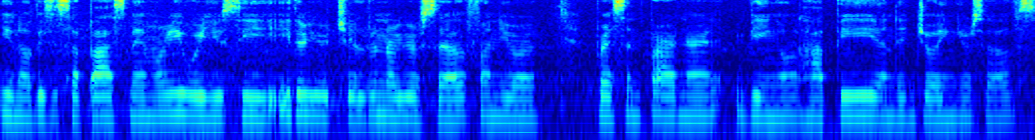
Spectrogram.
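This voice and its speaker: A woman with a non-native accent speaks at a medium pitch and a moderate pace, her dark, mellow tone paired with monotone, flat intonation. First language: not English. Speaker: tarot reader. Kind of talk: tarot reading monologue. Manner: halting, many fillers and restarts.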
